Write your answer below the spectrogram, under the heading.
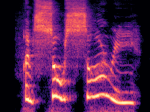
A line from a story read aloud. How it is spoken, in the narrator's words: squeaked the filly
